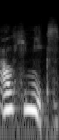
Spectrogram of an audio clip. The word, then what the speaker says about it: Alchemix: По идее читается Алхимикс, но мне что-то кажется, что это просто Алхимик.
